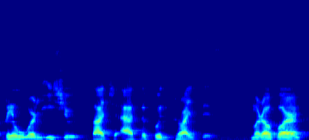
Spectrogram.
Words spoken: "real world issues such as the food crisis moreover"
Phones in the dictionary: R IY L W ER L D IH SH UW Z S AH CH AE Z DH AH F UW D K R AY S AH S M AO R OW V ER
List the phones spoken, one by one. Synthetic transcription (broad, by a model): R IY L W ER D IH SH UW S AH CH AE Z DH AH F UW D K R AY S AH S M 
